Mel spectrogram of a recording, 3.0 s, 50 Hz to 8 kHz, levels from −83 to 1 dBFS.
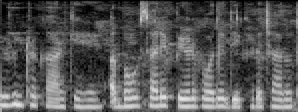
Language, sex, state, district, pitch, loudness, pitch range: Hindi, female, Uttar Pradesh, Hamirpur, 200 Hz, -16 LUFS, 195-215 Hz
